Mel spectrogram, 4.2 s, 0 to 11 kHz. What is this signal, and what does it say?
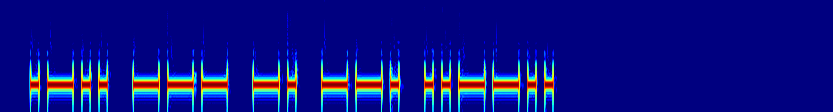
Morse code, heard as a keyed tone, about 28 wpm, 700 Hz. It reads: LONG?
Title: Sentences from Top 200 Words 28wpm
